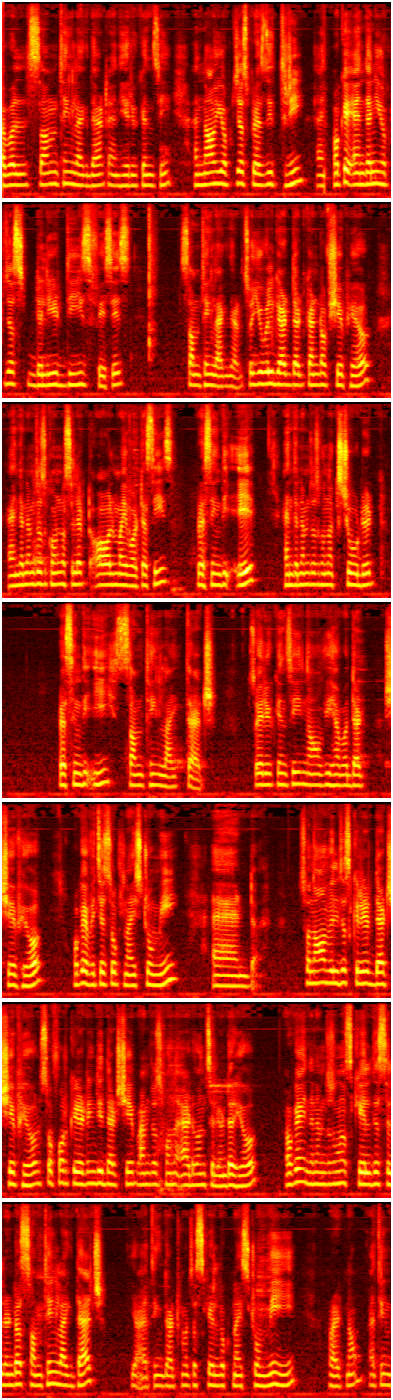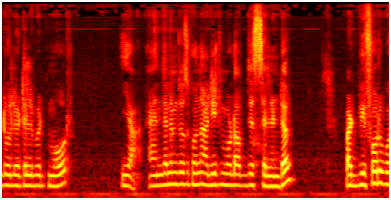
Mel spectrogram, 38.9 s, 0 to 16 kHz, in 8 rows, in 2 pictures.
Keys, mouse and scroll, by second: 0.8 click, 1.7-2.1 shift+middle drag, 2.5 shift+click, 3.4 3, 5.8 Delete, 7.5-8.7 drag, 9.4 shift+click, 12.2 a, 14.0 3, 15.5 e, 17.5 click, 17.9 click, 18.3 Tab, 19.8-21.2 drag, 21.5 shift+middle click, 22.0 middle click, 26.2 shift+a, 28.2 click, 29.3-30.7 drag, 31.1 drag, 31.2 w, 31.7-33.0 drag, 34.7 click, 36.1 Tab, 36.5 click.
